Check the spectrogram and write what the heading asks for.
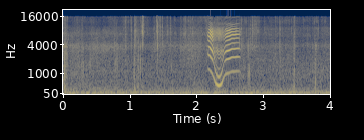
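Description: A dog gives one short whine about two seconds in, its pitch dipping and then rising again. Faint crunching footsteps on dry ground are heard around it.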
